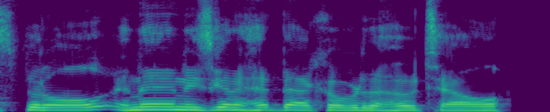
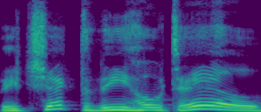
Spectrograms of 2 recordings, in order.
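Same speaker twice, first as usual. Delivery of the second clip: fake Irish accent that sounds Swedish. A speaker retells a reply from Mel while attempting the accent: imitating Mel, bad Irish accent. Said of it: "That's more like Swedish".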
